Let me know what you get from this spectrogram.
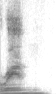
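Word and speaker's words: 人: L'ideogramma uomo si pronuncia Ren, secondo tono.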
